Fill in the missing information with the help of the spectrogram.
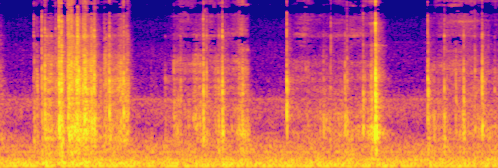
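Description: A small black plastic one-handed gaming keyboard with RGB backlight, resting on a desk mat, has its keys pressed and tapped with fingertips. The typing comes as quick, dry clicks in loose bursts, with one sharper, louder click near the end, over a steady low hum.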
